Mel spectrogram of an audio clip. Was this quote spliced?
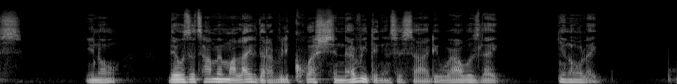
no; 0 cuts

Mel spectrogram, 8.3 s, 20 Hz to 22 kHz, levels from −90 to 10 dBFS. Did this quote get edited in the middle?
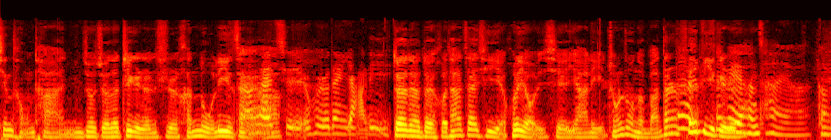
no; 0 cuts

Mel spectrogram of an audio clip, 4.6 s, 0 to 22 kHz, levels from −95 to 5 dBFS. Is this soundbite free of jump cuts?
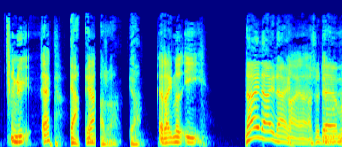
no; 1 cut; at 1.3 s

